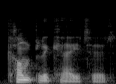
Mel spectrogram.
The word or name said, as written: complicated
